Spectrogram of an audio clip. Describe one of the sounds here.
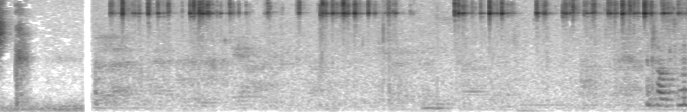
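A kitten rustles a toy on carpet while playing.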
